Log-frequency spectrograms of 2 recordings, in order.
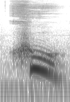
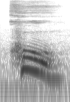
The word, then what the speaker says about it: q: The next one is, don't get confused with the English, because in English it would be Q. In Italian it's pronounced Q. Q. It's like you, the first letter is a K. It's a hard sound. Q. Like cuckoo, Q.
